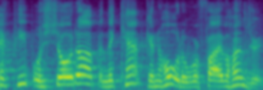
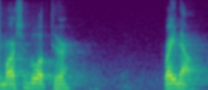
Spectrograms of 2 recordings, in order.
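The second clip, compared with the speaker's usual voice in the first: lower, calm commanding inner voice; voice of the Holy Spirit; 7 semitones lower, 3 dB quieter, much faster than usual. Retold or imitated. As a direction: speak as a low, firm voice from within. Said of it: "the Holy Spirit said".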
